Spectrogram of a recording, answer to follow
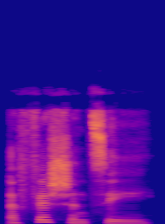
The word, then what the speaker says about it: efficiency: The stress is on FI. Repeat slowly. E FI CI. Dear students, today we are learning a very important academic word. Efficiency.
